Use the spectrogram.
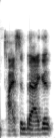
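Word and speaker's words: Tyson Bagent: bagett I know how to say his name Tyson bagett he's he's different you know they don't they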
